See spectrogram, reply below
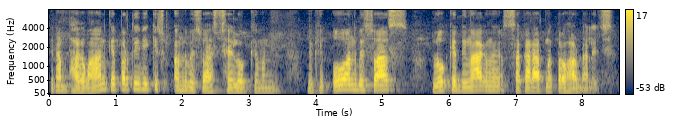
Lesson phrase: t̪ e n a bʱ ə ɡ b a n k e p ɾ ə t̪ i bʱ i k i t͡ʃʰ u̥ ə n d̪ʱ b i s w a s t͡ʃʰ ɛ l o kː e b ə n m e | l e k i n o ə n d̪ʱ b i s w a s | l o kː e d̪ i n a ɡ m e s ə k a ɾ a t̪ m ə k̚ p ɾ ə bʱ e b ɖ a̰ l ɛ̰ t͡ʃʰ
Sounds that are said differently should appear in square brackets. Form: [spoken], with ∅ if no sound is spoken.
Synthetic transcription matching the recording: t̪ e n a bʱ ə ɡ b a n k e p ɾ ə t̪ i bʱ i k i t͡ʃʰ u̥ ə n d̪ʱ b i s w a s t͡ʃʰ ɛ l o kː e [m] ə n m e | l e k i n o ə n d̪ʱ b i s w a s | l o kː e d̪ i [m] a ɡ m e s ə k a ɾ a t̪ m ə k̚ p ɾ ə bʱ [a] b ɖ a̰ l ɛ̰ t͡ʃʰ

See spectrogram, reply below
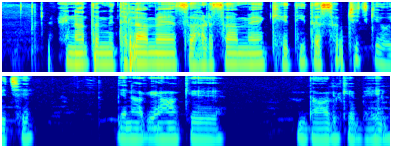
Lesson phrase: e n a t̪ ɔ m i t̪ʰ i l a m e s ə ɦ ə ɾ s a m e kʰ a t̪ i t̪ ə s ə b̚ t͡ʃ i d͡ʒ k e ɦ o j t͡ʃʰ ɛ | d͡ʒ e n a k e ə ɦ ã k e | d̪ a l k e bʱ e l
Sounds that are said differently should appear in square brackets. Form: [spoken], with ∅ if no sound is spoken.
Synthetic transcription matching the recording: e n a t̪ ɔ m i t̪ʰ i l a m e s ə ɦ ə ɾ s a m e kʰ [e] t̪ i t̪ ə s ə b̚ t͡ʃ i d͡ʒ k e ɦ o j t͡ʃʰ ɛ | d͡ʒ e n a k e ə ɦ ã k e | d̪ a l k e bʱ e l

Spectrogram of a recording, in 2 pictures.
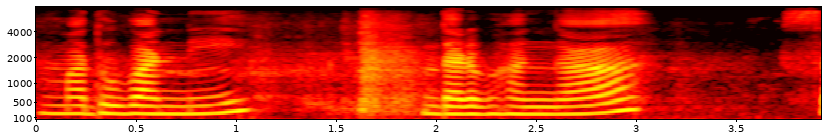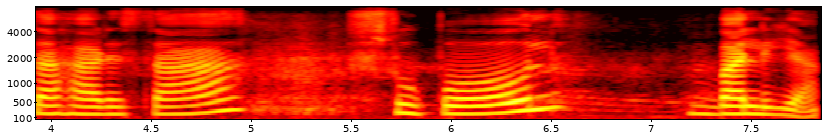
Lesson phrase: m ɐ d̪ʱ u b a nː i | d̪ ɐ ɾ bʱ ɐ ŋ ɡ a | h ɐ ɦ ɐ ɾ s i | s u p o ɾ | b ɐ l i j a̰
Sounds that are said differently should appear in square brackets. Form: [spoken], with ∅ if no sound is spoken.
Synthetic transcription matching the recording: m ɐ d̪ʱ u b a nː i | d̪ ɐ ɾ bʱ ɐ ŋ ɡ a | [s] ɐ ɦ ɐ ɾ s [a] | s u p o [l] | b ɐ l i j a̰

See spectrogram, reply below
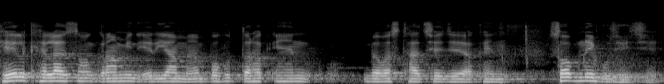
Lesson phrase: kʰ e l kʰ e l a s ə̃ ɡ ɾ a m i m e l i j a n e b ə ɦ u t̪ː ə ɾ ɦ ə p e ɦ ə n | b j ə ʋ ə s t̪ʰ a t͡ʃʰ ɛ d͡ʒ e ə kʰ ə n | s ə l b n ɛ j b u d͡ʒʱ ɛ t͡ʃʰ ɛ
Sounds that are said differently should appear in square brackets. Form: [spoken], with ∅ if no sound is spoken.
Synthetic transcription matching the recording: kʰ e l kʰ e l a s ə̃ ɡ ɾ a m i [n] e [ɾ] i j a [m] e b ə ɦ u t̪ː ə ɾ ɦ ə [k] e ɦ ə n | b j ə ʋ ə s t̪ʰ a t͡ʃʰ ɛ d͡ʒ e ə kʰ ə n | s ə [∅] b n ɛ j b u d͡ʒʱ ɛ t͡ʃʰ ɛ

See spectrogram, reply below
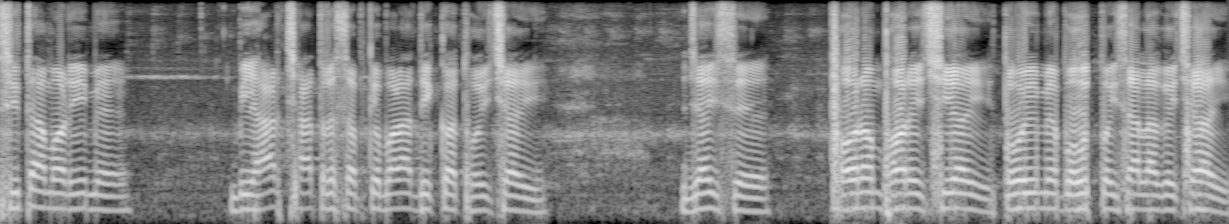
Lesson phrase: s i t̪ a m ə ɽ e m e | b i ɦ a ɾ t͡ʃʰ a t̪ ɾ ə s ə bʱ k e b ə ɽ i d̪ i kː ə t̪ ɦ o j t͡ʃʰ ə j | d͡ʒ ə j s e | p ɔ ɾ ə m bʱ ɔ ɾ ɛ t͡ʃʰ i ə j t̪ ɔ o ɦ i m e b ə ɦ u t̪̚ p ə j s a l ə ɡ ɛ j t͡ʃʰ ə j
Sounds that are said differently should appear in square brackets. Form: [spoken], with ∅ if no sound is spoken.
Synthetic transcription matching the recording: s i t̪ a m ə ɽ [i] m e | b i ɦ a ɾ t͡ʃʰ a t̪ ɾ ə s ə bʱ k e b ə ɽ [a] d̪ i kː ə t̪ ɦ o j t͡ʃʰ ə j | d͡ʒ ə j s e | [pʰ] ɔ ɾ ə m bʱ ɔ ɾ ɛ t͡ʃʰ i ə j t̪ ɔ o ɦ i m e b ə ɦ u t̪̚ p ə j s a l ə ɡ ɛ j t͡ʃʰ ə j

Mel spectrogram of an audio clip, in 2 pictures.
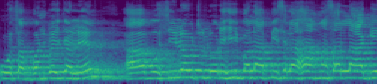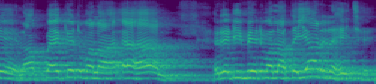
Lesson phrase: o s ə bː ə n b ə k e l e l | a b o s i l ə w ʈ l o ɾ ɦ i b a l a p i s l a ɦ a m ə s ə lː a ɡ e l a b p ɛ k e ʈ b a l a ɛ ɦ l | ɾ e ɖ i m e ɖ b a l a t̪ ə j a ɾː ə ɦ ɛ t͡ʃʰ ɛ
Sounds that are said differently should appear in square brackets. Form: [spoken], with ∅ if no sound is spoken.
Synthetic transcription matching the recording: o s ə bː ə n b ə k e l e l | a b o s i l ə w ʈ l o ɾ ɦ i b a l a p i s l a ɦ a m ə s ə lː a ɡ e l a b p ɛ k e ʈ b a l a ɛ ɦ l | ɾ e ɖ i m e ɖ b a l a t̪ ə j a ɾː ə ɦ ɛ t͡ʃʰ ɛ

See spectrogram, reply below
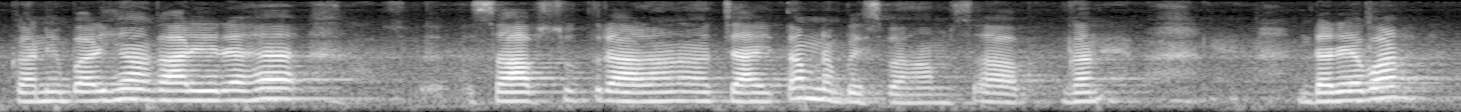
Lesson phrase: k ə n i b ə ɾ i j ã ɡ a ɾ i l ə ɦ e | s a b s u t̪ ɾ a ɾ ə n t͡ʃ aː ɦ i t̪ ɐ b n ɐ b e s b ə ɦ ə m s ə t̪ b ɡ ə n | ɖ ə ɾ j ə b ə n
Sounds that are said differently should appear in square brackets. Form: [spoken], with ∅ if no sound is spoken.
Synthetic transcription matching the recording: k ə n i b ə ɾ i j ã ɡ a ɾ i [ɾ] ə ɦ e | s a b s u t̪ ɾ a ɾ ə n t͡ʃ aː ɦ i t̪ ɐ [m] n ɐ b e s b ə ɦ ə m s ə [∅] b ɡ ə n | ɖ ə ɾ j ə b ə n

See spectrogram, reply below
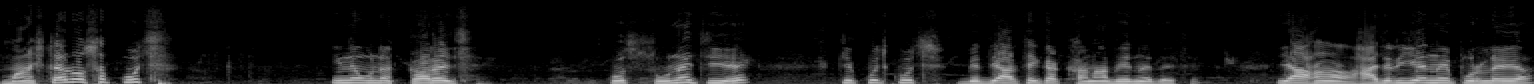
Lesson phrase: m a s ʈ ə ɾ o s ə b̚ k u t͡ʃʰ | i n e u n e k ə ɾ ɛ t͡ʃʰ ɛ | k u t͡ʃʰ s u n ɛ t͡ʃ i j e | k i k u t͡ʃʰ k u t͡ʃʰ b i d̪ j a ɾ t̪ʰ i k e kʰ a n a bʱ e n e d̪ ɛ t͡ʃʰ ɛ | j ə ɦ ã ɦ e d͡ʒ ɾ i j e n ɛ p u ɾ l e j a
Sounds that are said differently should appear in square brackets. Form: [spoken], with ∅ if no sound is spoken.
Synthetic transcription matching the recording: m a s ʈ ə ɾ o s ə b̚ k u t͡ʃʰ | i n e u n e k ə ɾ ɛ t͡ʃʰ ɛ | k u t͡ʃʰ s u n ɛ t͡ʃ i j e | k i k u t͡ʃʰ k u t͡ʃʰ b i d̪ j a ɾ t̪ʰ i k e kʰ a n a bʱ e n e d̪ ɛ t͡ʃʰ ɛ | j [a] ɦ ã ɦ [a] d͡ʒ ɾ i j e n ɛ p u ɾ l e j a

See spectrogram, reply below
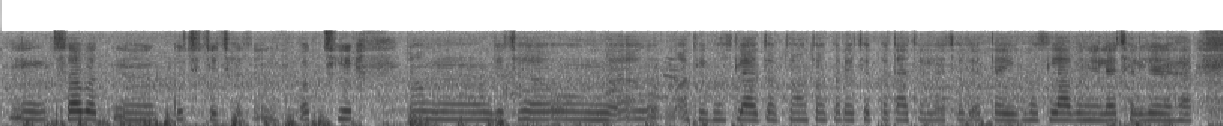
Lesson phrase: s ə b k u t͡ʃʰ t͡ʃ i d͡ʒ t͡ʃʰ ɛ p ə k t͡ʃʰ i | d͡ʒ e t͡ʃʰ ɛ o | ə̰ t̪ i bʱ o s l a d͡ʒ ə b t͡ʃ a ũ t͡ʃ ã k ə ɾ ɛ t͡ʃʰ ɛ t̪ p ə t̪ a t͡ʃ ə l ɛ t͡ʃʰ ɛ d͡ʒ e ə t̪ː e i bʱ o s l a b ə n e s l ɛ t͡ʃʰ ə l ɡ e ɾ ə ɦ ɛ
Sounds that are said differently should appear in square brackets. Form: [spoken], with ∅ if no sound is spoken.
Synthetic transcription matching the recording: s ə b k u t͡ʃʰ t͡ʃ i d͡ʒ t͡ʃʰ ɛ p ə k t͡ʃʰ i | d͡ʒ e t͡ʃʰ ɛ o | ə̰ t̪ i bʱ o s l a d͡ʒ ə b t͡ʃ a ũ t͡ʃ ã k ə ɾ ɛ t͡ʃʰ ɛ t̪ p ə t̪ a t͡ʃ ə l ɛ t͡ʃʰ ɛ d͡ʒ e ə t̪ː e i bʱ o s l a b ə n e [∅] l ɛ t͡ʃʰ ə l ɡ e ɾ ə ɦ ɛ

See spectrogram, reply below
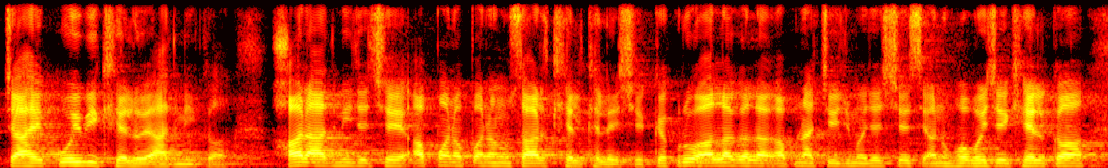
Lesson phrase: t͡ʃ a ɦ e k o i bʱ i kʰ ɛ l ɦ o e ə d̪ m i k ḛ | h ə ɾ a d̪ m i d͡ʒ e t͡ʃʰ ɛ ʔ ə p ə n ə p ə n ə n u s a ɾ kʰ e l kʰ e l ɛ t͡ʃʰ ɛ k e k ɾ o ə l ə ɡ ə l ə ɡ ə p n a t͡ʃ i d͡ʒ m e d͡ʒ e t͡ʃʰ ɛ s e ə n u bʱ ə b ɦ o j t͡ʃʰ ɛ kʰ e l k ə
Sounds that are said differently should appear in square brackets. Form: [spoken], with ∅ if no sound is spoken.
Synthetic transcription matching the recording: t͡ʃ a ɦ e k o i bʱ i kʰ [e] l ɦ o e [a] d̪ m i k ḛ | h ə ɾ a d̪ m i d͡ʒ e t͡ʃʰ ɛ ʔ ə p ə n ə p ə n ə n u s a ɾ kʰ e l kʰ e l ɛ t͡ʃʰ ɛ k e k ɾ o ə l ə ɡ ə l ə ɡ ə p n a t͡ʃ i d͡ʒ m e d͡ʒ e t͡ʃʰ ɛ s e ə n u bʱ ə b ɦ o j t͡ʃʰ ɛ kʰ e l k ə

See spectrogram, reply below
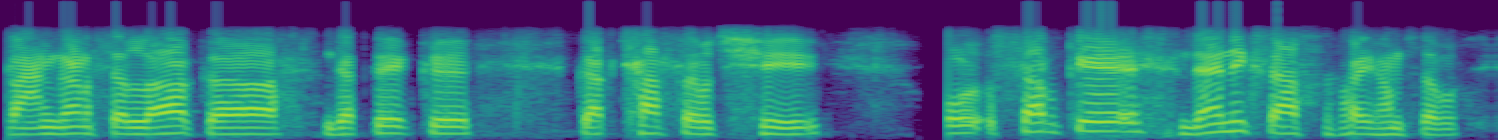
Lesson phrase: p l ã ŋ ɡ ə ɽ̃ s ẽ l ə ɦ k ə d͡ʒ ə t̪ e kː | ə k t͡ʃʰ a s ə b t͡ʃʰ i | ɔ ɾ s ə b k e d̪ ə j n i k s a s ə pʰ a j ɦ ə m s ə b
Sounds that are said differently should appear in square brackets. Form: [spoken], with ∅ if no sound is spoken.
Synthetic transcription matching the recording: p [ɾ] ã ŋ ɡ ə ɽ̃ s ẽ l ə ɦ k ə d͡ʒ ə t̪ e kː | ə k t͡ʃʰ a s ə b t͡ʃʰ i | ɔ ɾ s ə b k e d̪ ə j n i k s a s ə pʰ a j ɦ ə m s ə b

